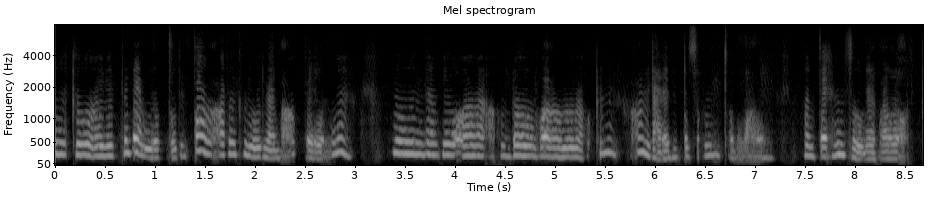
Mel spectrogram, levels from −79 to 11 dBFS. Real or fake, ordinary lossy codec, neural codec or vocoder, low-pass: fake; none; codec, 16 kHz, 0.5 kbps, FreqCodec, smaller model; none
